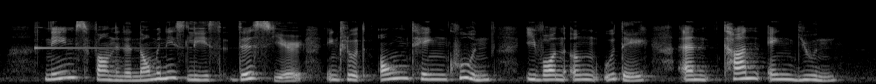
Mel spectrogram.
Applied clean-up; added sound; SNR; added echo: none; Glockenspiel; 19 dB; none.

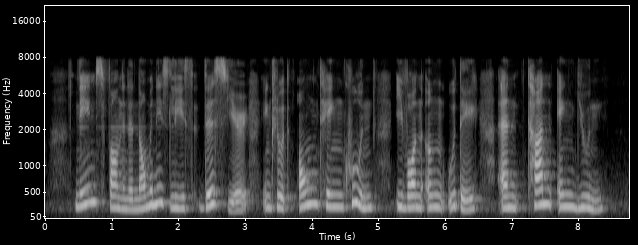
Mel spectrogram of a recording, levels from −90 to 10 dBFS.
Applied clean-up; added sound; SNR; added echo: neural separator model SepFormer DNS4.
